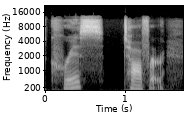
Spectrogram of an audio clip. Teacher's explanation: The stress, the spotlight falls right on that first syllable.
